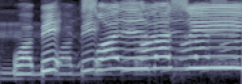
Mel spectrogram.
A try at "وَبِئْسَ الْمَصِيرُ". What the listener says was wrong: پیارے بچے پہلے سین ہے پھر صاد ہے، تو آپ ایسے لگ رہا ہے پہلے صاد پڑھ دیتے ہیں پھر سین. وبئس المصیر، ٹھیک ہے. وبئس المصیر. را کو باریک بھی رکھنا ہے. وبئس المصیر. چلے اس پر آپ نے پریکٹس کرنی ہے، محنت کرنی ہے، پھر یہ باریک ہو جائے گا، ٹھیک ہے.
